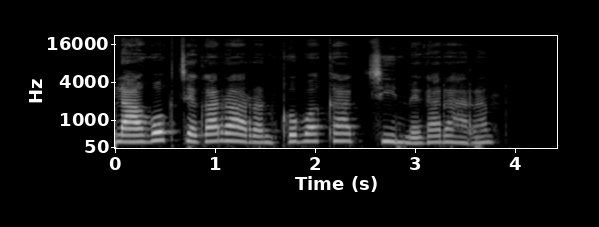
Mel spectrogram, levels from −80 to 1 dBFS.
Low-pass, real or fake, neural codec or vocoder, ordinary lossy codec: none; fake; vocoder, 44.1 kHz, 128 mel bands, Pupu-Vocoder; none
